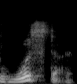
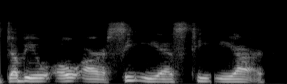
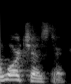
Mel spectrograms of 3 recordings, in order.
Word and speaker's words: Worcester: and it said it's pronounced Worcester, W O O S T H which is a Massachusetts joke because the the city in the middle of the state is W O R C E S T E R. So you always have people saying Worcester. I want to go to Worcester.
